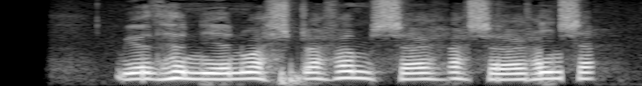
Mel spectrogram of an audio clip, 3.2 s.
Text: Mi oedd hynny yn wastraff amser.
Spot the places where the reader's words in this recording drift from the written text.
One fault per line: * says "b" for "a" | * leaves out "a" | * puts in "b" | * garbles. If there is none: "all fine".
* garbles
